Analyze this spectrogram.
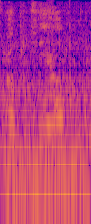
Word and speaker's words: Ocotillo: But it's Ocotillo. Is the proper pronunciation, I think.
